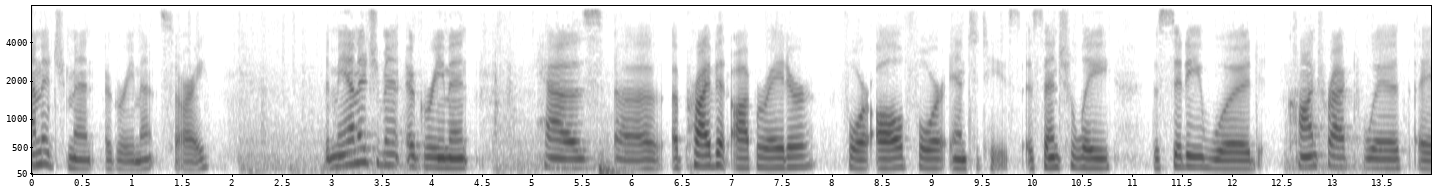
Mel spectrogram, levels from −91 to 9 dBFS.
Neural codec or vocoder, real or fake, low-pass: none; real; 7.2 kHz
